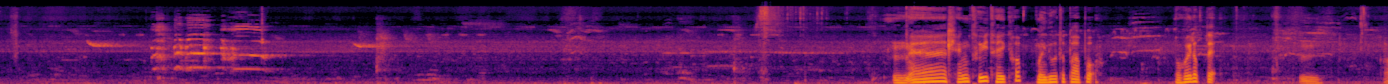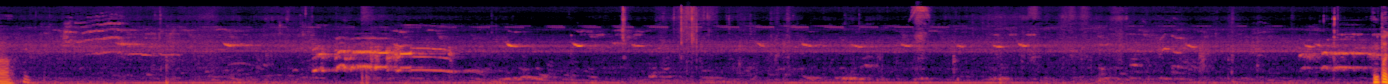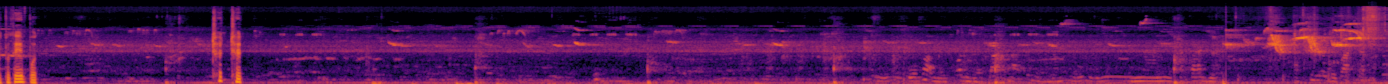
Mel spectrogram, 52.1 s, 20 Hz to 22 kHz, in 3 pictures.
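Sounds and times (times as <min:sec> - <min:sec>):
rooster crowing: 0:01.9 - 0:03.7, 0:21.1 - 0:23.6, 0:33.6 - 0:35.2
high bird chirps: 0:12.3 - 0:34.6, 0:47.2 - 0:52.0.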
